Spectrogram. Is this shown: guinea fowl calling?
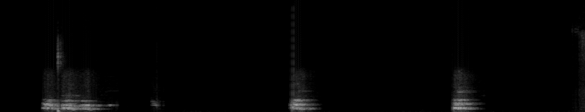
no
